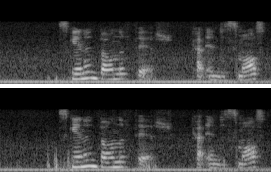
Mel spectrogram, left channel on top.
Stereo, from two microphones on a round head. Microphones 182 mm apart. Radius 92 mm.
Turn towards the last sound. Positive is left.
turn(degrees=15)  # may be behind; listen again after turning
